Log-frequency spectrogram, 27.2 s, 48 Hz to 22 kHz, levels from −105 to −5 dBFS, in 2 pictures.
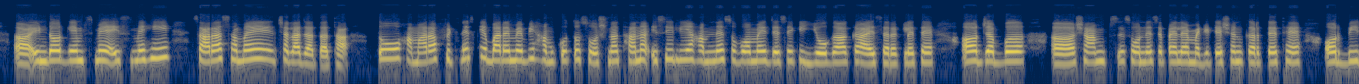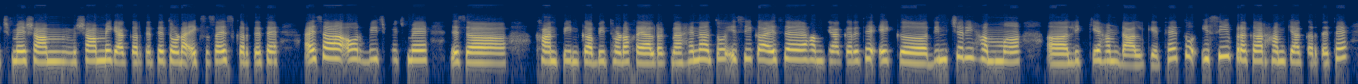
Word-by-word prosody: अ, 215 - +5
indoor 275 +2 +4
games 270 +1 0
में, 275 -3 +4
इसमें 265 +3 -2
ही 320 +2 +1 0.3
सारा 270 0 +5
समय 295 0 +1
चला 250 -4 +3
जाता 205 -5 0
था। - - -2 0.3
तो - - +3 0.2
हमारा 245 +3 +1
फ़िटनेस 295 +1 -6
के 325 - -1
बारे 275 0 +4
में 275 0 +2
भी 310 - -3
हमको 260 -1 -4
तो 290 - -1
सोचना 255 0 -2
था 260 -1 -2
ना, 285 +2 +1
इसीलिए 290 +1 -3
हमने 265 +2 0
सुबह 265 -2 -1
में 265 +1 +1
जैसे 250 +1 -1
कि 260 -2 -10
योगा 235 +1 +4
का 240 -3 +3
ऐसा 220 +2 0
रख 215 - -2
लेते 235 +1 -1 0.3
और 265 - +8
जब 255 -1 +2 0.5
अ, 215 0 +5
शाम 240 +1 -1
से 255 - -7
सोने 245 -1 -1
से 250 - -5
पहले 245 0 0
मेडिटेशन 235 +2 -3
करते 240 0 0
थे 240 - +1 0.3
और 250 -1 +3
बीच 260 0 -6
में 260 - +4
शाम 255 -1 +1
शाम 265 +1 +2
में 275 +1 +1
क्या 245 -3 +3
करते 235 0 -4
थे, 260 +1 +1
थोड़ा 250 -2 +2
एक्सरसाइज़ 250 +3 -1
करते 235 -1 -2
थे। 260 - +3 0.4
ऐसा, 315 +3 +4
और 290 +1 +1
बीच-बीच 285 +1 -11
में 280 0 +3 0.3
जैसा 235 -2 +4 0.3
खान-पीन 255 -1 0
का 245 - +4
भी 255 +3 -6
थोड़ा 245 0 +2
ख़्याल 225 -3 +2
रखना, 230 +1 -2
है 260 - -2
ना? 290 +1 +3
तो 300 +2 -4
इसी 305 +1 -6
का 285 -2 +3
ऐसे 275 +4 +1 0.2
हम 270 -1 -1
क्या 260 -1 -2
कर 255 0 -4
रहे 265 +3 -2
थे, - - +2
एक 270 -1 -5 0.3
दिनचर्या 330 +4 -3
हम 260 -1 0 0.4
अ, 215 0 +4
लिख 255 0 -9
के 275 - +1
हम 260 - -2
डालते 195 -1 -2
थे, 310 +8 -2
तो 345 +3 -5
इसी 335 +5 0
प्रकार 275 -5 +1
हम 260 -1 -1
क्या 255 -2 -1
करते 225 0 -4
थे 320 - +3
260 Hz, 210 wpm, -23 LUFS, 240-280 Hz, 0.5 s, और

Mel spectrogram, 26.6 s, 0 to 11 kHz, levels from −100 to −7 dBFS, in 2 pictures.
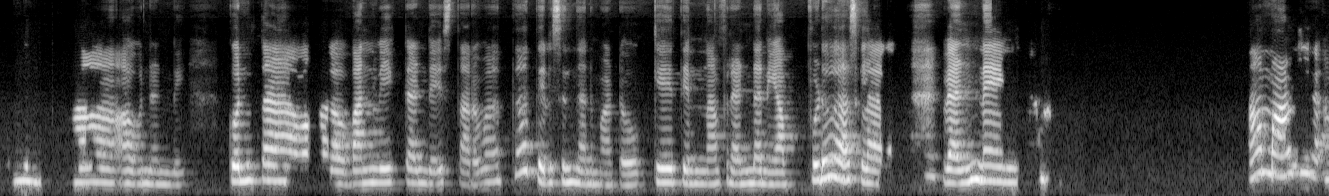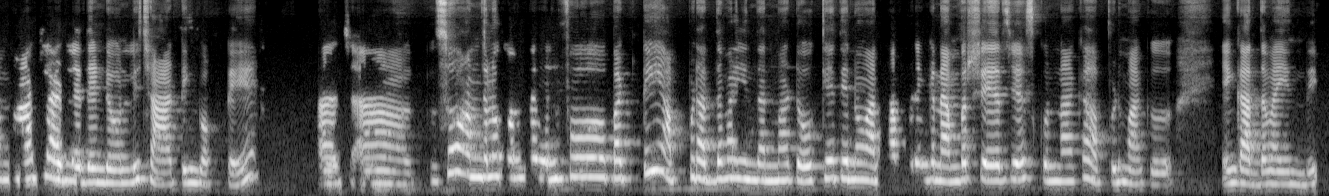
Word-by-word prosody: హ్మ్. 255 -2 0 0.5
ఆ! - - +6 0.4
అవునండి. 205 -2 -8 0.5
కొంతా 265 +1 +4 0.4
ఒక 245 - -8 0.3
1 220 +1 +1
వీక్, 230 0 -1
10 225 -1 -4
డేస్ 220 +1 -5
తర్వాత 240 - -9 0.2
తెలిసిందనమాట. 220 -5 -1 0.2
ఓకే. 235 +4 -1 0.2
తిను 215 -1 -3
నా 205 - -4
ఫ్రెండని. 215 -1 -4
అప్పుడు 270 +9 +1 0.2
అసల 260 -4 +3 0.8
వెంటనే 260 +4 +6
ఇంకా 235 +5 -6 2.2
ఆ! - - +5 0.2
మాట్లా 360 0 +6 0.3
మాట్లాడలేదండి. 270 -6 +3
ఓన్లీ 225 +4 -2
చాటింగొకటే. 205 -2 -2 0.9
ఆ - - +2 0.2
చ్ - - -18 0.2
ఆ! - - 0 0.7
సో 395 - +4 0.2
అందులో 325 0 +3
కొంత 315 +1 -1 0.2
ఇన్ఫో 295 +3 0 0.4
బట్టి 300 +7 -1 0.2
అప్పుడర్థమయిందన్నమాట. 280 -2 0 0.2
ఓకే. 265 +4 -3
తిను 285 -1 +2
అన్ 255 - -4
అప్పుడింక 275 +4 -7
నంబర్ 265 +3 +1
షేర్ 260 -2 +3
చేసుకున్నాక 260 -3 -1 0.2
అప్పుడు 235 +1 -7
మాకు 210 -1 -9 0.7
ఇంకర్థమైంది. 210 -2 -2
250 Hz, 95 wpm, -20 LUFS, 220-280 Hz, 2.2 s, ఆ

